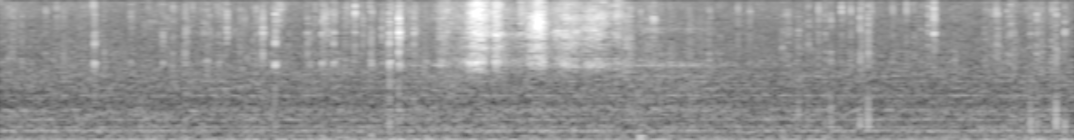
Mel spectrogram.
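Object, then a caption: Cork block. A cork block is tapped gently up close with fingers, giving a steady patter of soft, dull, low thuds that die away almost instantly. Faint scratchy ticks come through between the taps, with a brief brighter rustle partway through.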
